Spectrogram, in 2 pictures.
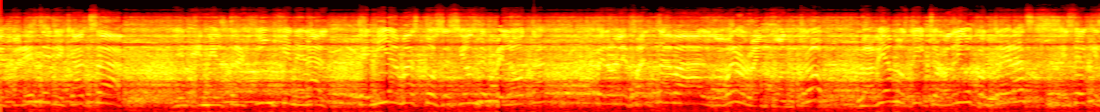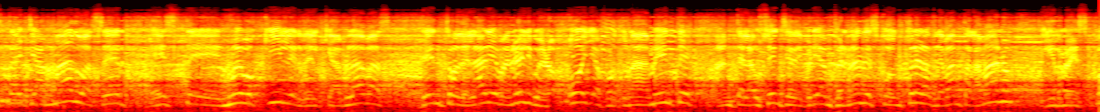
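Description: Continuous speech from a Spanish-language radio football commentary, thin-sounding with little bass.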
